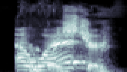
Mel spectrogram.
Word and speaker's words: oyster: Oyster. An oyster? Oyster. What is it? Oyster? Oyster. Did you seriously just... It doesn't rhyme with moisture?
